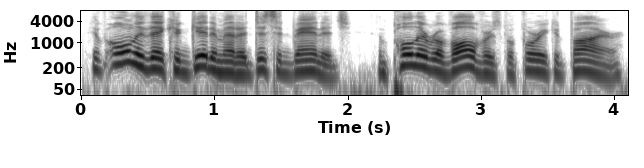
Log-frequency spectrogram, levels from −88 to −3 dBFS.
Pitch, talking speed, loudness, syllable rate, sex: 165 Hz, 250 wpm, -17 LUFS, 6.9 syllables/s, male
